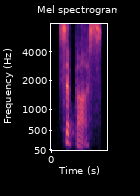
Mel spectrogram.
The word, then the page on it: surpass: Indian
